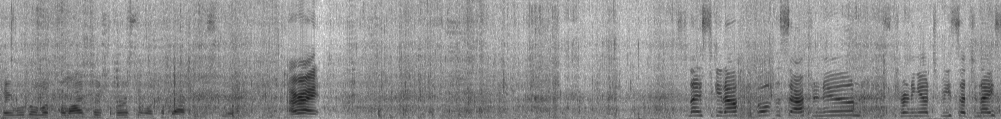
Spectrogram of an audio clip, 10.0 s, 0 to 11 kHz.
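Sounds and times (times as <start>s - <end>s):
water noise: 0.0s - 10.0s
wind: 0.0s - 10.0s.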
